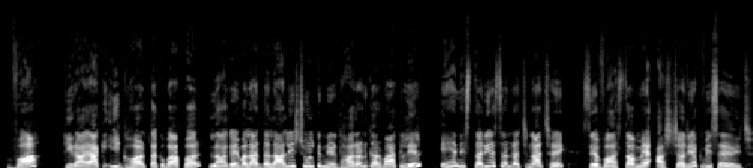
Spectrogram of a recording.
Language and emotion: Maithili, surprised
